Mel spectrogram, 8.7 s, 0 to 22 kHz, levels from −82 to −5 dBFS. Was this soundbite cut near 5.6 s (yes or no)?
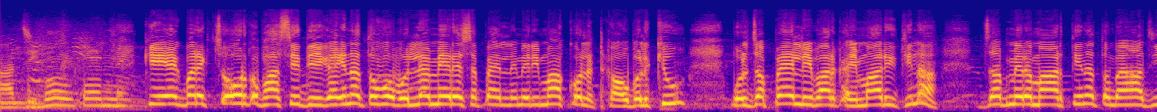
no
